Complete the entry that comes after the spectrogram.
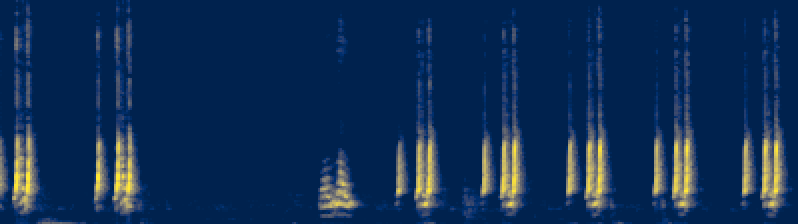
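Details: Morning quail calls: crisp, abrupt doubled notes repeated roughly every second in a steady series, with one softer, lower buzzy phrase in the middle, and no other sounds.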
